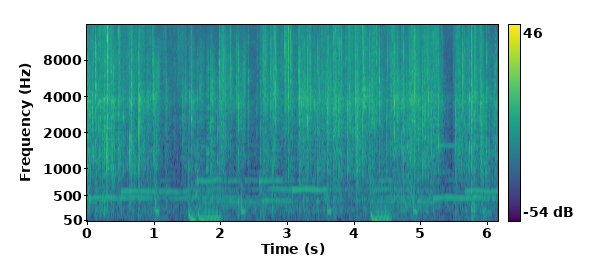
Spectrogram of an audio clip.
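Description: Thin plastic specimen bags crinkling as they are handled and opened, under background music with a melody and a slow beat.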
